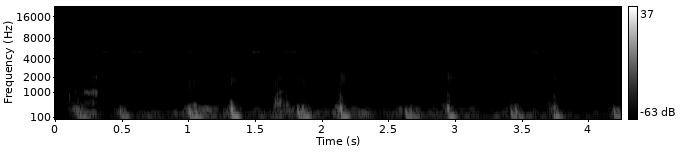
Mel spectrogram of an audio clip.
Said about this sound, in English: He was brought to the gibbet, his heart pounding.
